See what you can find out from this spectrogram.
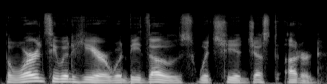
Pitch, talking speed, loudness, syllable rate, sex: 105 Hz, 240 wpm, -18 LUFS, 5.3 syllables/s, male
